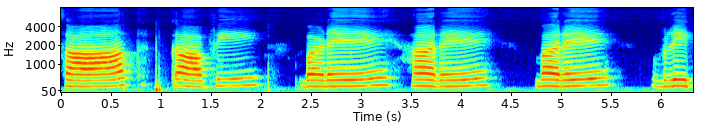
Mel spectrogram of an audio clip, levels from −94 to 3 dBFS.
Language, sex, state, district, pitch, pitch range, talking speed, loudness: Hindi, female, Punjab, Fazilka, 225 Hz, 215-245 Hz, 55 wpm, -15 LUFS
